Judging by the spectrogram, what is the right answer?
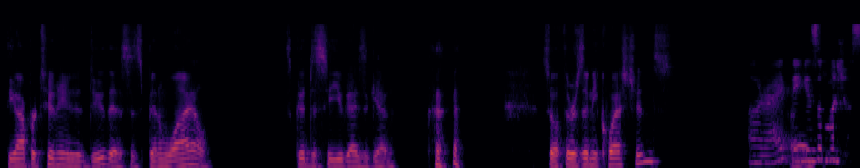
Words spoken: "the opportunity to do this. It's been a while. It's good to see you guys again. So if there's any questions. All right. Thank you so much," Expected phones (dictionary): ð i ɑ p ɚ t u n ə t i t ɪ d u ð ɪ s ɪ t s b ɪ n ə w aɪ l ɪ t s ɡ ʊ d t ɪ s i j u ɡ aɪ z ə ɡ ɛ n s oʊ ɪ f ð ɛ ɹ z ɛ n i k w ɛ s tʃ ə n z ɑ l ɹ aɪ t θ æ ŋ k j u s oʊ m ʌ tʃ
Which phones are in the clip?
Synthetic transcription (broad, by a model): ð i ɑ p ɚ t u n ə t i t ɪ d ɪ ð ɪ s ɪ t s b ɪ n ə w aɪ l ɪ t s ɡ ʊ d t ɪ s i j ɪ ɡ aɪ z ə ɡ ɛ n s oʊ ɪ f ð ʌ ɹ z ɛ n i k w ɛ s tʃ ə n z ɑ l ɹ aɪ t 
